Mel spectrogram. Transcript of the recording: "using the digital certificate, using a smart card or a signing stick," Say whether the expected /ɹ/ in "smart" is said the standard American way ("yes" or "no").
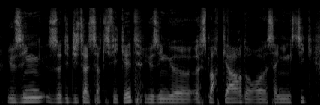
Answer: yes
